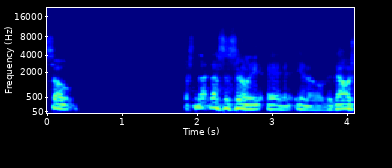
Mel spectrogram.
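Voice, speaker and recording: This man's voice sits at medium pitch, somewhat breathy, with ordinary pitch variation. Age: 60s. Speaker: qigong teacher. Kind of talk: keynote lecture.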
